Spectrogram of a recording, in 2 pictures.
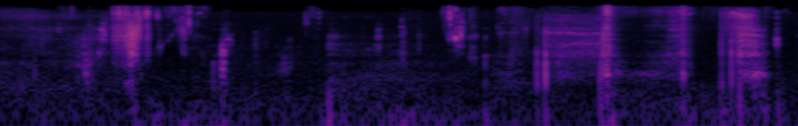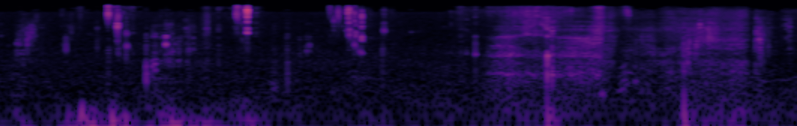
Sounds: people slurping

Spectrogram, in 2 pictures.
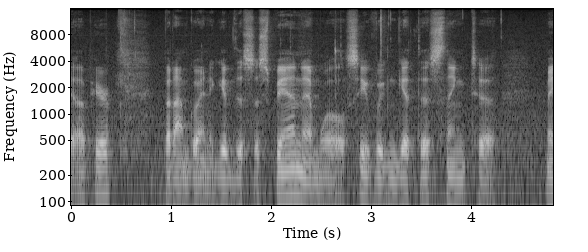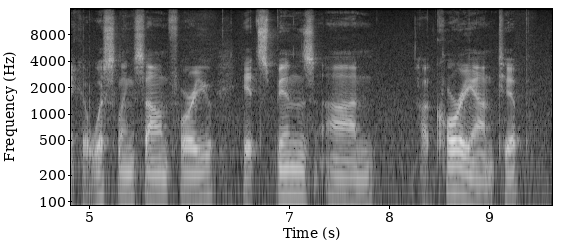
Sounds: Speech

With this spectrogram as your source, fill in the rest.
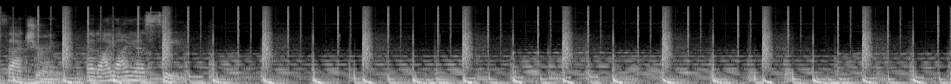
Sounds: Music, Speech

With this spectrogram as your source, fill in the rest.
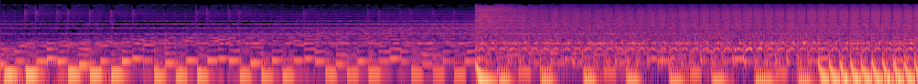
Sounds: Music

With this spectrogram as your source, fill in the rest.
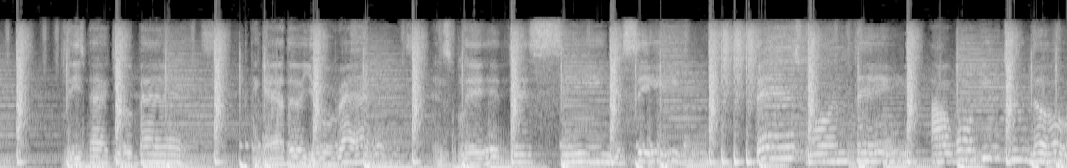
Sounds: Music, Funk

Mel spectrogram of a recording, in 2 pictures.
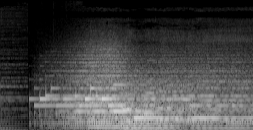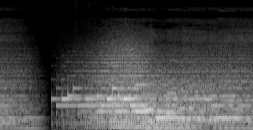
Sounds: Echo, Music

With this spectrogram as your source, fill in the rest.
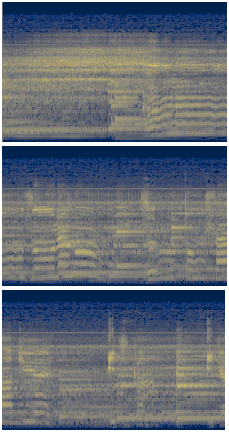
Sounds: Music, Radio

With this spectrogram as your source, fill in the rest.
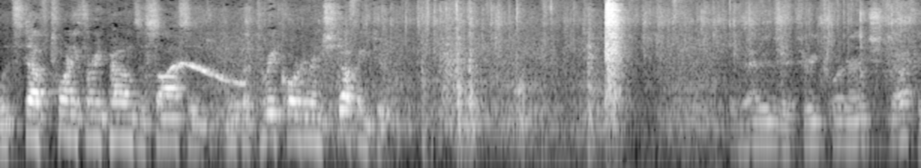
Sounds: inside a small room, Speech

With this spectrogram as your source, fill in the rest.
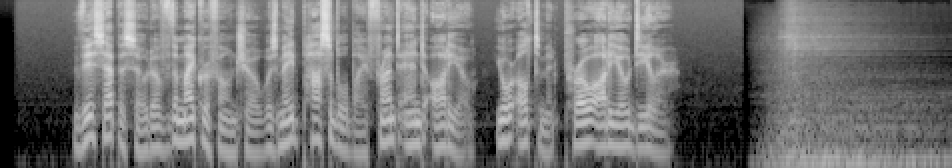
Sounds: Speech, Music

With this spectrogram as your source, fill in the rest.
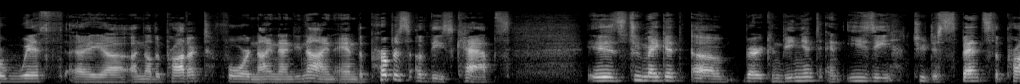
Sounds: Speech

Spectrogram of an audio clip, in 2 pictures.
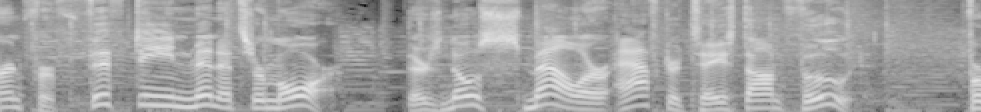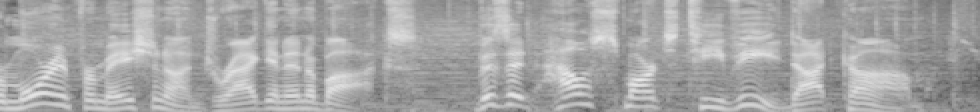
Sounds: Speech, Music

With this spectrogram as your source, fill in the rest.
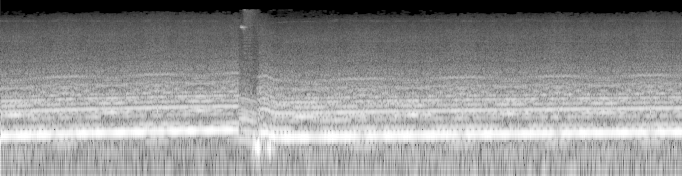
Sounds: Vehicle, Car, Accelerating

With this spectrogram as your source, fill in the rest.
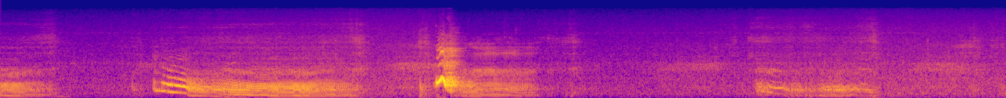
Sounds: dog whimpering

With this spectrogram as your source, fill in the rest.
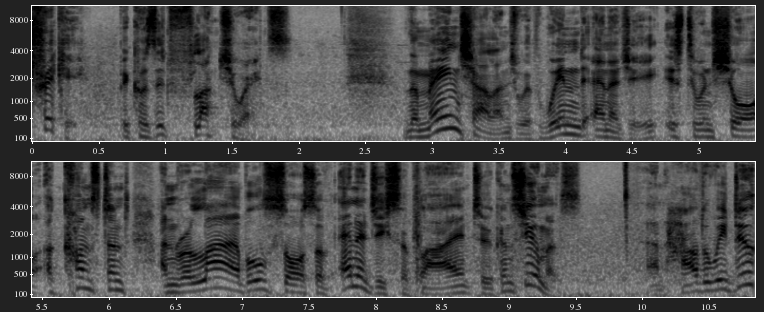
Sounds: Speech

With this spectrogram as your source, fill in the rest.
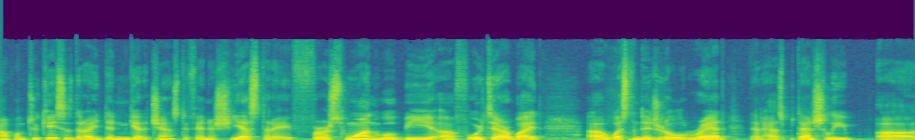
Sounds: Speech

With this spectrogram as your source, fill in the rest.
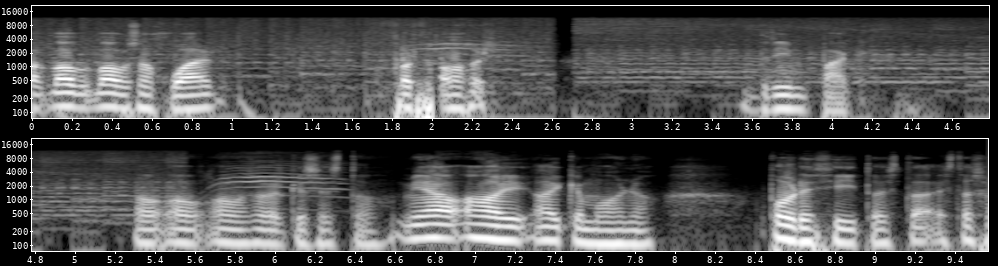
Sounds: Music, Speech, Techno

